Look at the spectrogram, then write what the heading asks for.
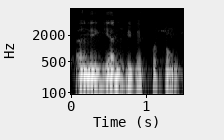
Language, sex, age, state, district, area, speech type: Bodo, male, 30-45, Assam, Udalguri, urban, spontaneous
